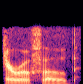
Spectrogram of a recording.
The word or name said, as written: aerophobe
